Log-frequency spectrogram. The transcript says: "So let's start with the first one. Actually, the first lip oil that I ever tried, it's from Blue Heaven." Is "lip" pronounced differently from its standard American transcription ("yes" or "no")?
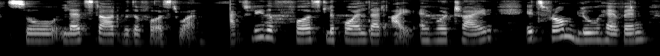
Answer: no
